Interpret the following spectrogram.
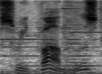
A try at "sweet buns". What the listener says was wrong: why in sweet buns did you put the emphasis on buns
